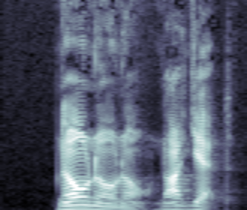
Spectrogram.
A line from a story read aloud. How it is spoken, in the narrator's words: exclaimed the Sufid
